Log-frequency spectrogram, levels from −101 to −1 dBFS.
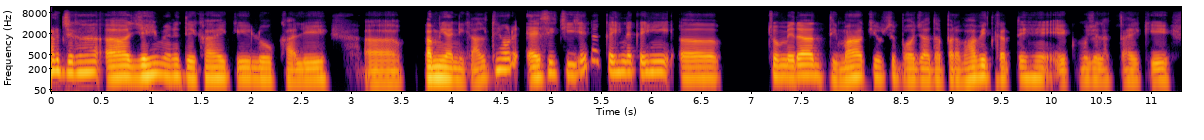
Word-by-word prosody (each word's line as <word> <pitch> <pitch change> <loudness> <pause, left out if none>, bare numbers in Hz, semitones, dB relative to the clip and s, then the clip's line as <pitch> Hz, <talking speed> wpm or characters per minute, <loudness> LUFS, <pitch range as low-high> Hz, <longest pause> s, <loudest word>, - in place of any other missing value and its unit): हर 175 - +5
जगह 155 0 +2
अ, 120 -3 +4
यही 125 +4 +5
मैंने 125 -3 0
देखा 110 -1 -1
है 110 0 +3
कि 110 -1 -2
लोग 105 -2 -1
खाली 95 +2 0
अ, 105 - -11 1.0
कमियाँ 110 -1 +8
निकालते 100 - -4
हैं 190 - +3
और - - -3
ऐसी 120 +7 +2
चीज़ें 135 -1 -4
ना - - -7
कहीं 155 0 +1
न 155 - +1
कहीं 160 +1 +1
अ, 110 0 0 0.5
जो 125 - +2
मेरा 125 +2 +5 0.2
दिमाग 105 +5 +2
है 115 - -1
उसे 115 +2 -8
बहुत 100 0 -3
ज़्यादा 95 -1 -2
प्रभावित 110 +5 0
करते 105 +2 -4
हैं, 110 -1 -2
एक 90 -3 -6
मुझे 100 0 -4
लगता 95 -1 -8
है 95 0 -3
कि 95 0 -3
110 Hz, 195 wpm, -25 LUFS, 100-125 Hz, 1.0 s, कमियाँ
